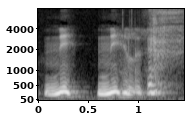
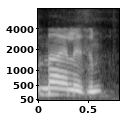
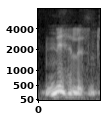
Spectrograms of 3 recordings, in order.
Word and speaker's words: nihilism: And first things first, the pronunciation is nihilism. Nihilism. Not nihilism and not nihilism. It's nihilism.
